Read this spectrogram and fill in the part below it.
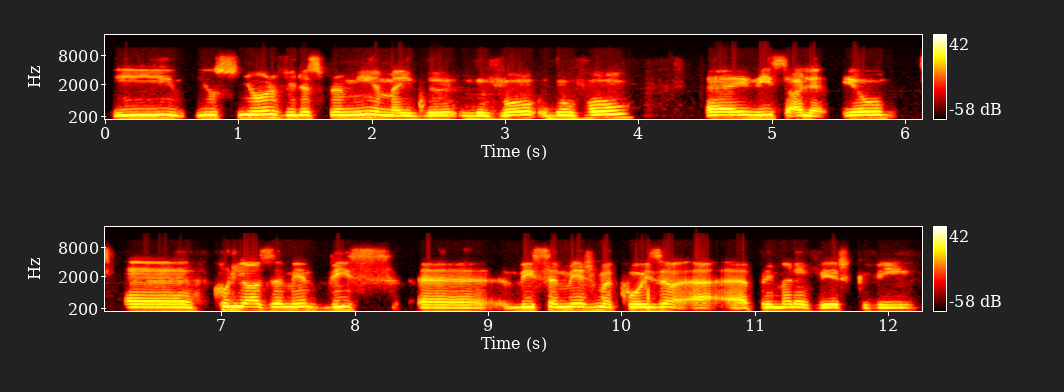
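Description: A man's voice: medium pitch, little pitch movement, slow, dry recording, lo-fi sound. A man in his thirties from Portugal with a European Portuguese accent, answering an interview in a hesitant way with many fillers and restarts. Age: 30s. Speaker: interview guest. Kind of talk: casual conversational answers.

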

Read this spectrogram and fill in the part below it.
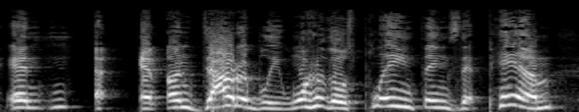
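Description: A woman's voice: a little high, slow. A woman preaching an emphatic sermon while recovering from a cold and fighting to keep her voice. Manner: emphatic, repeats key points, swings between loud stresses and soft drops.

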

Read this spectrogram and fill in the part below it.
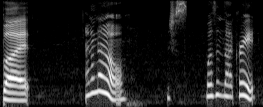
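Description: Female co-host, higher register, unhurried, tentative casual chat, dry sound. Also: animated, no room sound. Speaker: podcast co-host.

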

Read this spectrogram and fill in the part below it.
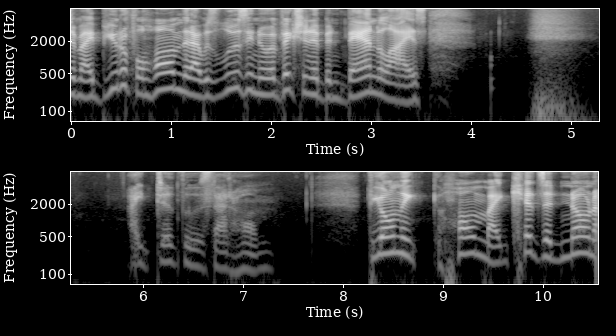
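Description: A woman in her thirties reading a scripted first-person personal story in an earnest, deliberate way with emphatic phrasing. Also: medium pitch, pushed and bright, clean tone, no room sound. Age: 30s.

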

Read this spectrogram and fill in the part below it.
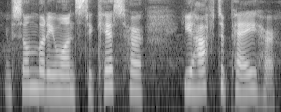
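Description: Sullen, high-voiced schoolboy, acted by a woman. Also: fairly quick, close to an everyday voice. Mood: matter-of-fact. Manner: terse, flat answers. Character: young schoolboy son, sullen, evasive, matter-of-fact. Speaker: actor in audio drama. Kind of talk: naturalistic radio drama acting.

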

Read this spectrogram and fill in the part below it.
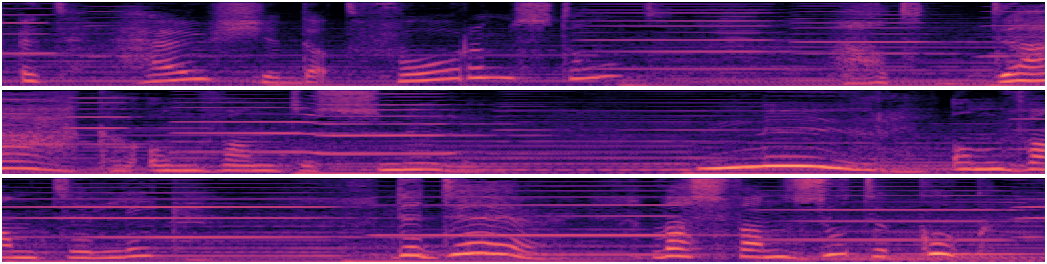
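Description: A woman's voice: on the high side, big pitch swings, over music. A woman narrating a family radio play as a theatrical storyteller, dramatically and phrase by phrase. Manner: dramatic, deliberate phrase-by-phrase delivery.

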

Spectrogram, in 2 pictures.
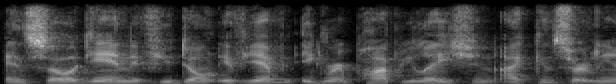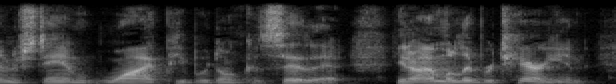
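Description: A man with a husky voice hosting a talk show, explaining his opinions emphatically and posing rhetorical questions in a conversational way. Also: medium pitch, rapid-fire. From Germany. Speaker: talk show host answering listener questions. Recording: dull, lo-fi audio.

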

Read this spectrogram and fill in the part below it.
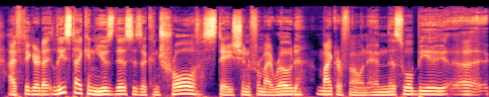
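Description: A man's voice: medium pitch, mellow, clear, resonant tone, dry recording. Rambling man on a studio podcast mic. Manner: rambling, full of "you know" fillers. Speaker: podcast host and music producer. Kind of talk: casual solo podcast talk. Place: home music studio. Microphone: studio condenser microphone.

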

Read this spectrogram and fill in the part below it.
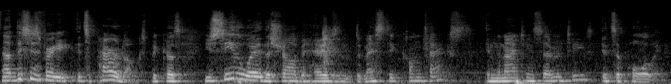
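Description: A man giving an analytical academic talk, measured and steady, with fillers. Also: fairly high pitch. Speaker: lecturer on Iran. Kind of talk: academic lecture answer. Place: lecture hall. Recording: roomy hall, faint noise.

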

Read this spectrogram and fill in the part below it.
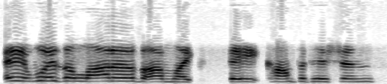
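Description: A woman in her twenties calling in by phone to audition as a singer, talking casually and haltingly. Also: sits high, fairly even intonation. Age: 20s. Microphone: phone call. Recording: tinny, band-limited phone line.

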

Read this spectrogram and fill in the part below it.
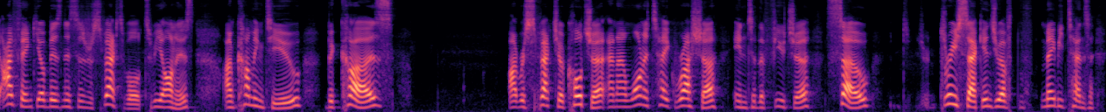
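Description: A man in an improv comedy scene playing a cocky, clueless American who pitches a spy movie, rambling and brash and talking over people. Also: a bit bright, dry recording, studio quality, lightly acted.

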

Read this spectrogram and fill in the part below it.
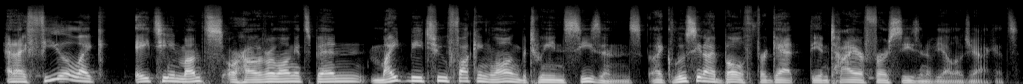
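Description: A man's voice: fairly low pitch, very animated, moderate pace, few pauses, no room sound, studio quality. A man co-hosting a podcast, chatting casually in a laid-back, complaining way and swearing freely. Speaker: podcast co-host. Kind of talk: casual chat.

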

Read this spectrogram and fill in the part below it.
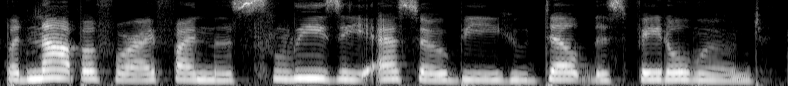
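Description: A woman's voice: fairly high pitch, steady tone, moderate pace, no echo, studio quality, natural voice. A woman reading as a hard-boiled noir detective narrator in a melodramatic storytelling way. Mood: dramatic.

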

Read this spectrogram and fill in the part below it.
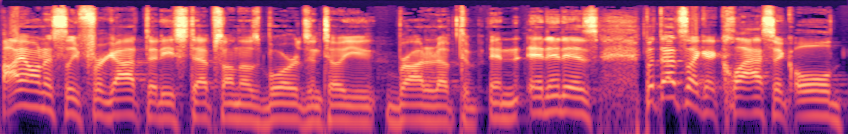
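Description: A man's voice: mid-range voice, big pitch swings, normal speed, fairly bright tone, clear, resonant tone. A man in his forties co-hosting a podcast in casual chat, laid-back with dry teasing. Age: 40s. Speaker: podcast co-host.

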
